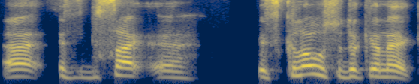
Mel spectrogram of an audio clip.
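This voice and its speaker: A man's voice: high-pitched, no room sound, clean studio sound. Hesitant man learning English. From Morocco. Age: 40s. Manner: hesitant, halting, with many fillers. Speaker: adult English student. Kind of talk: casual conversation.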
